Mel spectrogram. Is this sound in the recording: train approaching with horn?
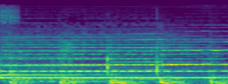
yes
